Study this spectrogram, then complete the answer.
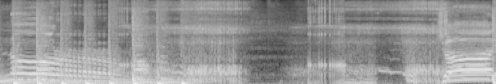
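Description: A cartoonish snoring effect in a Hindi children's song gives a loud, rhythmic run of repeated snorts and rasps, followed by quieter musical backing.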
